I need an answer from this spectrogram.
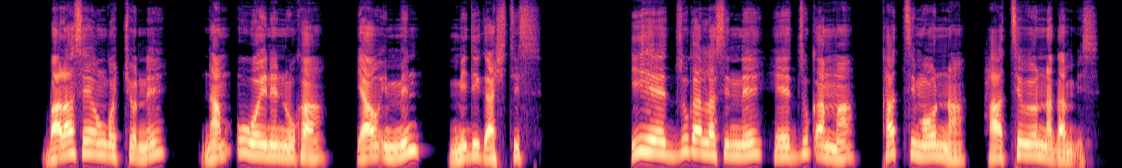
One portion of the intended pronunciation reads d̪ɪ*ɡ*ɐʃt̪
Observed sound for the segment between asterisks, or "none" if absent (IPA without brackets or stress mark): ɡ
